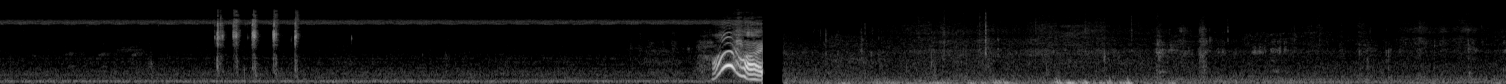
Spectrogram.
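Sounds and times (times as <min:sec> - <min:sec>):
insect chorus: 0:00.0 - 0:07.6.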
